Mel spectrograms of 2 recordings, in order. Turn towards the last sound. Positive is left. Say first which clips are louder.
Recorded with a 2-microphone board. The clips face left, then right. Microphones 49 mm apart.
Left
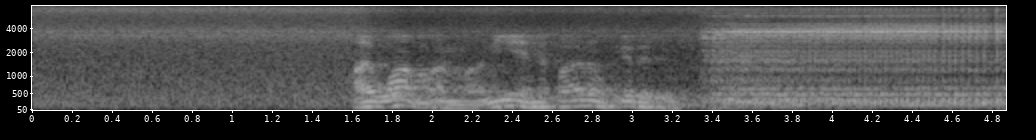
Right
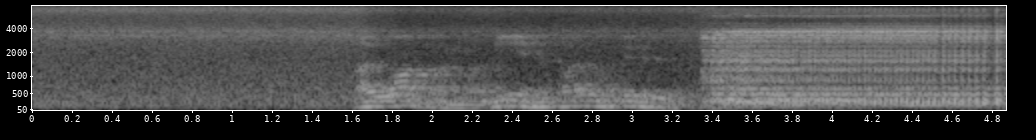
# right 4 dB
turn(degrees=-35)  # may be behind; listen again after turning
